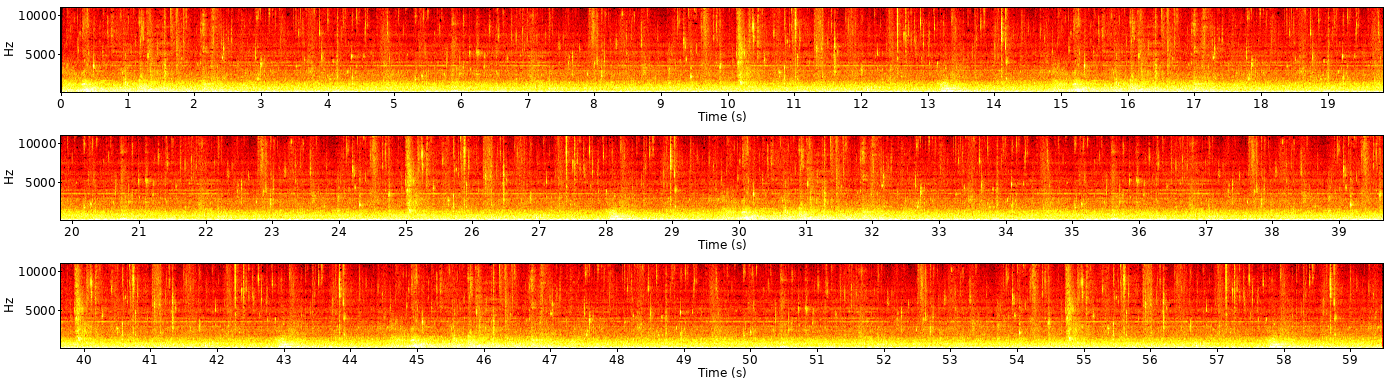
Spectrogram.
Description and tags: Water Fountain
snow, cold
